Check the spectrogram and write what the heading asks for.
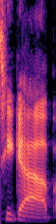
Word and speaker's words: hijab: I had like 10 people reach out like, actually, in Egyptian Arabic, the J is pronounced like a G and it is hijab.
